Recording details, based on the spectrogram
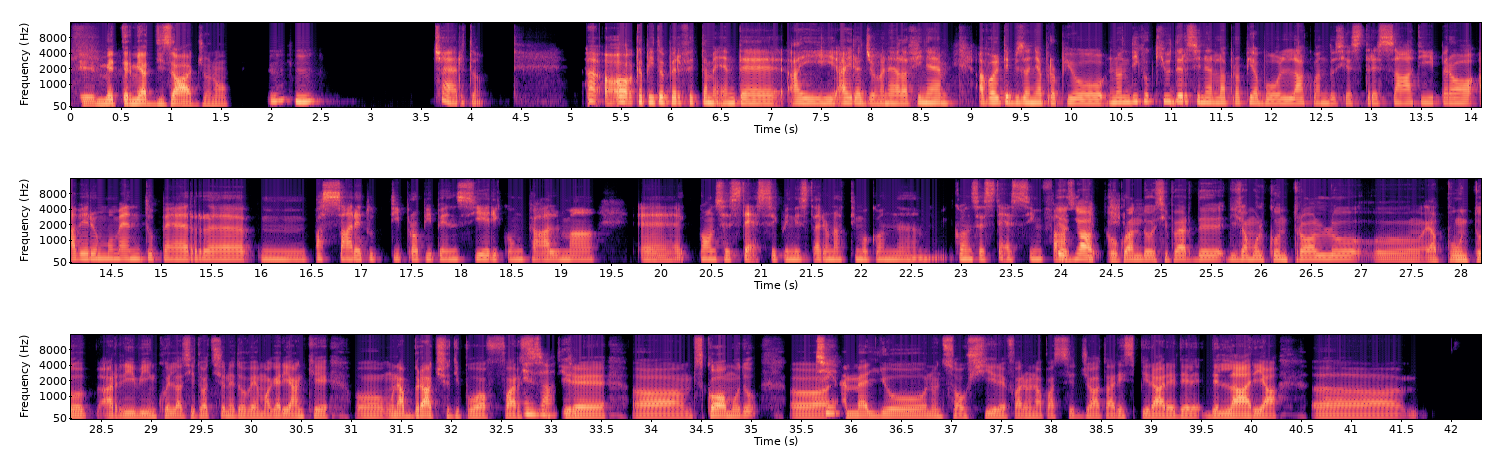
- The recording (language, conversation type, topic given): Italian, podcast, Come cerchi supporto da amici o dalla famiglia nei momenti difficili?
- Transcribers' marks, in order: "proprio" said as "propio"; "propria" said as "propia"; "propri" said as "propi"; tapping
